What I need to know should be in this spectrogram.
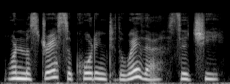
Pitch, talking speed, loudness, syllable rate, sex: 255 Hz, 235 wpm, -16 LUFS, 6.0 syllables/s, female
